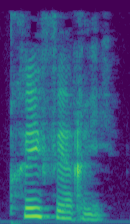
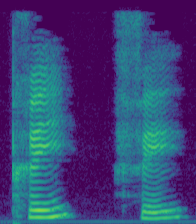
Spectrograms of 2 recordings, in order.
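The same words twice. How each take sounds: First: "préféré" as one word, every é "ay", falling at the end; joined-up model. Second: Very slow "préféré", a gap after each "ay" syllable. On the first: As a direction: run the syllables of préféré together. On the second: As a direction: split préféré into pré, fé, ré. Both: Shown as a demonstration. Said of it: "that makes that A sound".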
